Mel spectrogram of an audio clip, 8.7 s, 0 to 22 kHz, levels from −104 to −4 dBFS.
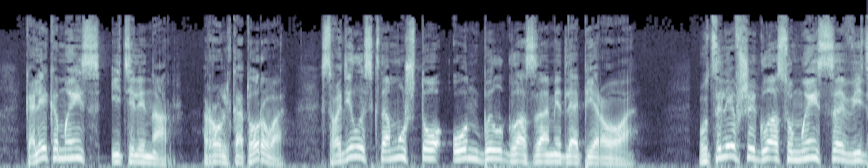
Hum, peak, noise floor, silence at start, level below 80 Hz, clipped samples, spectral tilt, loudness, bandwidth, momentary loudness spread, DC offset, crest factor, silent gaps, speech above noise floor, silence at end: none; 0 dBFS; -47 dBFS; 0.25 s; -36 dBFS; under 0.1%; -4 dB/octave; -13 LUFS; 15.5 kHz; 6 LU; under 0.1%; 14 dB; none; 34 dB; 0 s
